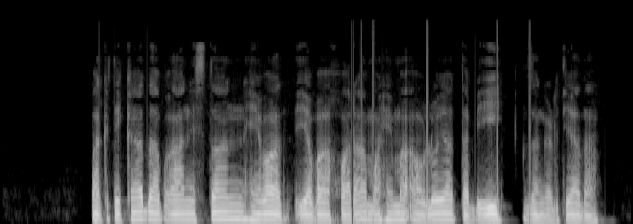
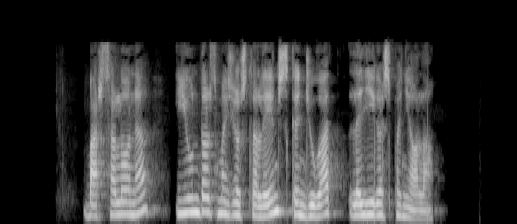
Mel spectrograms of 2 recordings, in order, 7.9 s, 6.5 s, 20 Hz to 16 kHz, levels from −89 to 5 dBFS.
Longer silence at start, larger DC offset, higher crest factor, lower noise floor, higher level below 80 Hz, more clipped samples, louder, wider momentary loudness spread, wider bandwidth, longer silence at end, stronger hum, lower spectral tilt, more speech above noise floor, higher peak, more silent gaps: about the same, 1.15 s vs 1.05 s; neither; about the same, 16 dB vs 16 dB; second, -77 dBFS vs under -90 dBFS; first, -36 dBFS vs -56 dBFS; neither; about the same, -16 LUFS vs -16 LUFS; about the same, 7 LU vs 7 LU; about the same, 7.4 kHz vs 8 kHz; second, 0.45 s vs 1.05 s; neither; first, -10.5 dB/octave vs -4.5 dB/octave; second, 63 dB vs over 75 dB; about the same, 0 dBFS vs -2 dBFS; second, none vs 2.16-2.20 s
